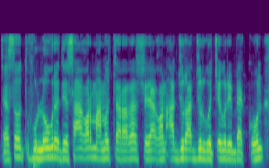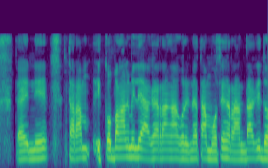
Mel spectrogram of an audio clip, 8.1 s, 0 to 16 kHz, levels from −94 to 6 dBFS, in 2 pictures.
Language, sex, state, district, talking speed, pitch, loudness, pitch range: Chakma, male, Tripura, Unakoti, 210 wpm, 150 Hz, -16 LUFS, 145-160 Hz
